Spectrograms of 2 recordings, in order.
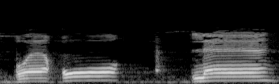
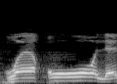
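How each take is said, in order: First: The final vowel of qala is held long. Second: The final vowel of qala is cut short. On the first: "La di sini panjang" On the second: "ketika bertemu alif lam atau hamzah wasal maka ini dibaca pendek"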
